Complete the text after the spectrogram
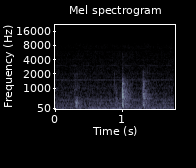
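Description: A glass clinks softly as it is set down.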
